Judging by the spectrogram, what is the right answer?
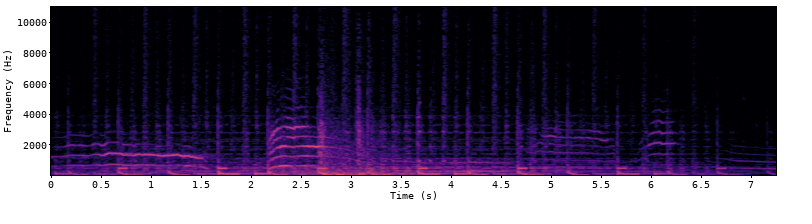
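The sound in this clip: Cats meowing: several drawn-out, wavering meows rise and fall in pitch. Lower overlapping calls continue underneath throughout.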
